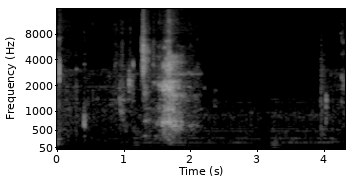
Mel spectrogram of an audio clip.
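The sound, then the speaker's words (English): A person chokes and coughs on their own saliva while on camera, with a sharp, harsh burst around the middle followed by wet swallowing and throat noises, fairly quiet, with no speech. “Oh gosh, I'm like choking on camera. Yeah, I'm good. I'm like swallowing my own spit or something.”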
